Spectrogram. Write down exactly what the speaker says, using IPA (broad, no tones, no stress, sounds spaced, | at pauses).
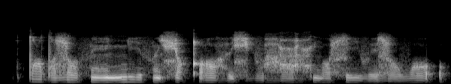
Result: tˤ ə dˤ ə ɮ ɔ θ ẽ ɲ i θ ə̃ ɕ ɒ qʼ ɒ ɦ ɘ ɕ i̤ β a̤ ʕ e̤ ħ n̪ ɔ ɬ i β e ɮ ɔ β ɔ ʔ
